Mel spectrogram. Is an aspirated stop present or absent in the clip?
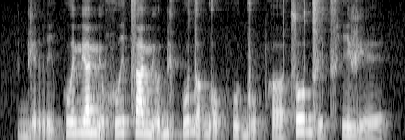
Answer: present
